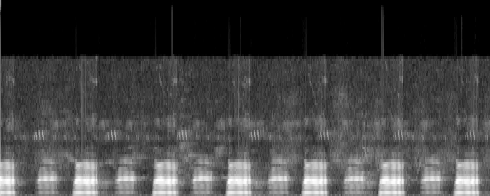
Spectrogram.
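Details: Four frogs croak in turn at night in a pond or wetland chorus, a steady run of short, nasal, pulsed calls.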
